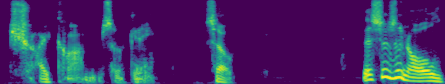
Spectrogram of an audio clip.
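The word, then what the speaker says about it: ChiComs: an innate fear of those Russians and those Chai coms, for those of younger age, Chai coms are Chinese communists, but they're always pronounced Chai coms.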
